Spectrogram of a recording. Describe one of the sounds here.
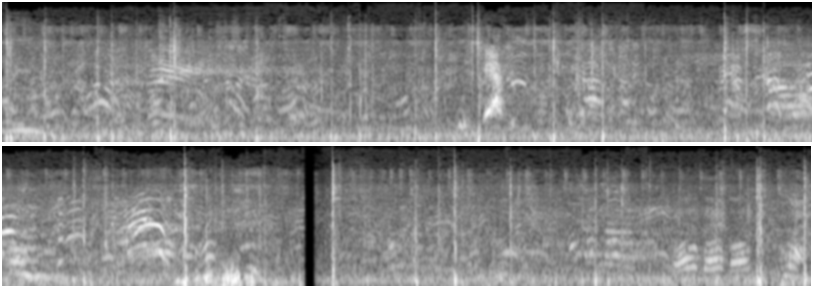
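A volleyball thumps off players' hands and forearms.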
